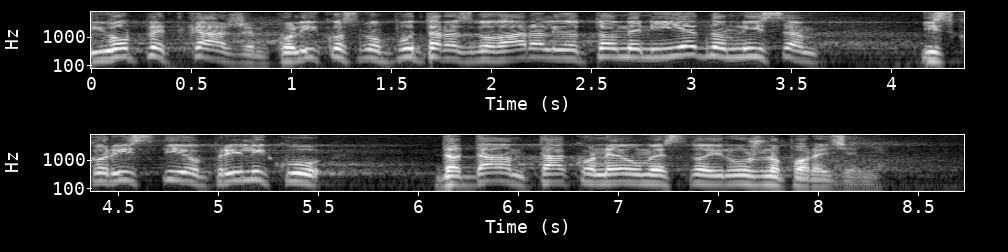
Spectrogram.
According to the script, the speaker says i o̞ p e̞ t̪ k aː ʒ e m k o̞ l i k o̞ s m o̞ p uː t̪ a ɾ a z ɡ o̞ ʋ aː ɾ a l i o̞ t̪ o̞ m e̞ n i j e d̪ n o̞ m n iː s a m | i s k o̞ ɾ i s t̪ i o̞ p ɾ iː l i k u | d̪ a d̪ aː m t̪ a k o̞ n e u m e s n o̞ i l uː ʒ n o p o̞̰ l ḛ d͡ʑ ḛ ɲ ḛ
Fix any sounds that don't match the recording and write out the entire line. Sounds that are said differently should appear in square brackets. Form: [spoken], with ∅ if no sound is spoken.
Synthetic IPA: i o̞ p e̞ t̪ k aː ʒ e m k o̞ l i k o̞ s m o̞ p uː t̪ a ɾ a z ɡ o̞ ʋ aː ɾ a l i o̞ t̪ o̞ m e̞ n i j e d̪ n o̞ m n iː s a m | i s k o̞ ɾ i s t̪ i o̞ p ɾ iː l i k u | d̪ a d̪ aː m t̪ a k o̞ n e u m e s n o̞ i [ɾ] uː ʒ n o p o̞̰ [ɾ] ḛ d͡ʑ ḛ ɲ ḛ

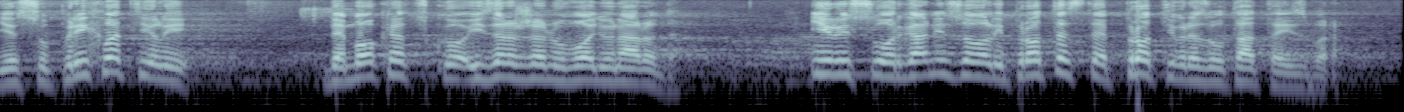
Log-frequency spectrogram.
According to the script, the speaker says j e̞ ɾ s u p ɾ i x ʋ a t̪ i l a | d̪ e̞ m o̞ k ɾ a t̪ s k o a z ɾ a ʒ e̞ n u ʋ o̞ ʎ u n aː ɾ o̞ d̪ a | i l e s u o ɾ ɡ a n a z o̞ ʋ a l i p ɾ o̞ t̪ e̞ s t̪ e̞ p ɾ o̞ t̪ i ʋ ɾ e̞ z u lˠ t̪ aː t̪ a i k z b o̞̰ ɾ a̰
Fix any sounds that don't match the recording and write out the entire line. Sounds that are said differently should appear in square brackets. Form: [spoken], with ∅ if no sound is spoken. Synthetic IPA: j e̞ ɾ s u p ɾ i x ʋ a t̪ i l [i] | d̪ e̞ m o̞ k ɾ a t̪ s k o [i] z ɾ a ʒ e̞ n u ʋ o̞ ʎ u n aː ɾ o̞ d̪ a | i l [i] s u o ɾ ɡ a n [i] z o̞ ʋ a l i p ɾ o̞ t̪ e̞ s t̪ e̞ p ɾ o̞ t̪ i ʋ ɾ e̞ z u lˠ t̪ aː t̪ a i [∅] z b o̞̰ ɾ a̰

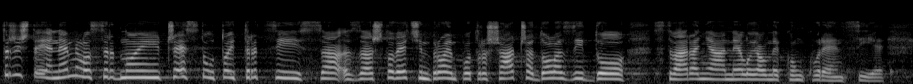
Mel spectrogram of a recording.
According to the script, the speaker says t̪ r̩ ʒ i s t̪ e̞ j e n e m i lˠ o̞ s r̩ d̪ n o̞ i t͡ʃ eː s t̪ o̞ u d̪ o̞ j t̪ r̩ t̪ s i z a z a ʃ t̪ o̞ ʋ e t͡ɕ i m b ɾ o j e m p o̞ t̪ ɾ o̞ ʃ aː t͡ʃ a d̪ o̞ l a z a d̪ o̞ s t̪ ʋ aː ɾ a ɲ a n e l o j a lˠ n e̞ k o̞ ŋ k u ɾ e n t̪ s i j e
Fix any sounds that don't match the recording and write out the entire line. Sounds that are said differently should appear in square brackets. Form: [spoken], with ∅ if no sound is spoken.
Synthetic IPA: t̪ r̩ ʒ i [ʃ] t̪ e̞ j e n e m i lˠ o̞ s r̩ d̪ n o̞ i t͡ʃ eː s t̪ o̞ u [t̪] o̞ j t̪ r̩ t̪ s i [s] a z a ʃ t̪ o̞ ʋ e t͡ɕ i m b ɾ o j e m p o̞ t̪ ɾ o̞ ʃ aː t͡ʃ a d̪ o̞ l a z [i] d̪ o̞ s t̪ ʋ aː ɾ a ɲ a n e l o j a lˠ n e̞ k o̞ ŋ k u ɾ e n t̪ s i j e

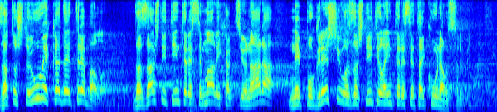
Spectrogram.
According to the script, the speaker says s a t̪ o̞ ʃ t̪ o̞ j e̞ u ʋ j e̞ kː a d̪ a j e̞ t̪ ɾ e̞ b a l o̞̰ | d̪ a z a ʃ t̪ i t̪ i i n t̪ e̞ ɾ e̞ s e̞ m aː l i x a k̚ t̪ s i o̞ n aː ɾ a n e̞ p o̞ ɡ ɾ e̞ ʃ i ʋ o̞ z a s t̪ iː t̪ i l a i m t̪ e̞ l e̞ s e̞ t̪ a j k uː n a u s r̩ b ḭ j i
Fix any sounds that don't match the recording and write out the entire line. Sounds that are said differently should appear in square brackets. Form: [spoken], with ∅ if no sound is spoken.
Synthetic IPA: [z] a t̪ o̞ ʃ t̪ o̞ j e̞ u ʋ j e̞ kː a d̪ a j e̞ t̪ ɾ e̞ b a l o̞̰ | d̪ a z a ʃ t̪ i t̪ i i n t̪ e̞ ɾ e̞ s e̞ m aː l i x a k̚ t̪ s i o̞ n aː ɾ a n e̞ p o̞ ɡ ɾ e̞ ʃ i ʋ o̞ z a [ʃ] t̪ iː t̪ i l a i [n] t̪ e̞ [ɾ] e̞ s e̞ t̪ a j k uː n a u s r̩ b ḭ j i

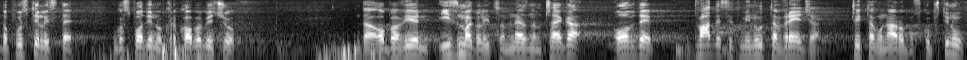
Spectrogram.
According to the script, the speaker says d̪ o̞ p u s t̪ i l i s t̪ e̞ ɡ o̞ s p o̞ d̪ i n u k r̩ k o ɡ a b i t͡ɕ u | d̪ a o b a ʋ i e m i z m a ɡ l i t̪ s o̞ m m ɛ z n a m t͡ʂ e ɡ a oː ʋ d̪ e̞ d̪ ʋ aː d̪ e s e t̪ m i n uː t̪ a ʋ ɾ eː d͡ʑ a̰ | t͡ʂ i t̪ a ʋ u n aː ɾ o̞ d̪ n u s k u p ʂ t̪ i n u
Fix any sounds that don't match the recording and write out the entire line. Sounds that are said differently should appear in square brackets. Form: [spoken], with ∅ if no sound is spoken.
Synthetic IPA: d̪ o̞ p u s t̪ i l i s t̪ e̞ ɡ o̞ s p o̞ d̪ i n u k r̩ k o [b] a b i t͡ɕ u | d̪ a o b a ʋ i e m i z m a ɡ l i t̪ s o̞ m [n] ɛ z n a m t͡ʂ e ɡ a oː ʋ d̪ e̞ d̪ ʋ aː d̪ e s e t̪ m i n uː t̪ a ʋ ɾ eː d͡ʑ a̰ | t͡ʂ i t̪ a ʋ u n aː ɾ o̞ d̪ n u s k u p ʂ t̪ i n u

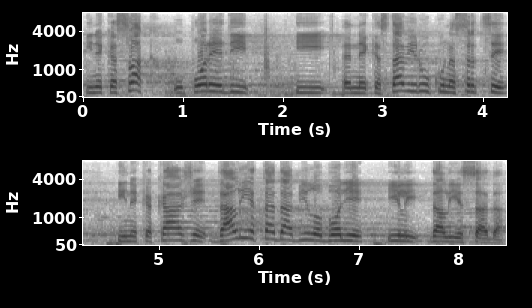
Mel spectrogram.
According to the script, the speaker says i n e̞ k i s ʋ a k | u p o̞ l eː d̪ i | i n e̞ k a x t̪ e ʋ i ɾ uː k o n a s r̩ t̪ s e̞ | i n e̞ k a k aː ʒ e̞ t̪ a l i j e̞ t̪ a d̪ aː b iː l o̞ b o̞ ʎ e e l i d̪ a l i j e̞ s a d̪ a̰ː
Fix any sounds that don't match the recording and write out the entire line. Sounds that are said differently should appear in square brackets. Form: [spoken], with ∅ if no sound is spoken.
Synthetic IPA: i n e̞ k [a] s ʋ a k | u p o̞ [ɾ] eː d̪ i | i n e̞ k a [s] t̪ [a] ʋ i ɾ uː k [u] n a s r̩ t̪ s e̞ | i n e̞ k a k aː ʒ e̞ [d̪] a l i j e̞ t̪ a d̪ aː b iː l o̞ b o̞ ʎ e [i] l i d̪ a l i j e̞ s a d̪ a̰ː

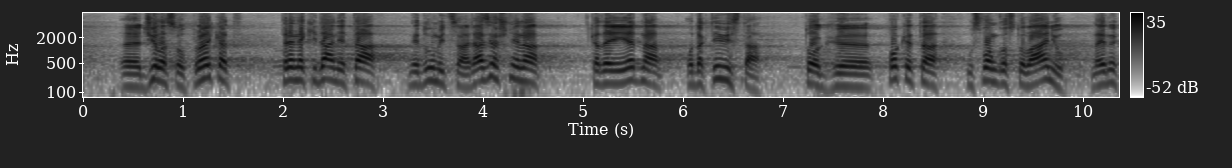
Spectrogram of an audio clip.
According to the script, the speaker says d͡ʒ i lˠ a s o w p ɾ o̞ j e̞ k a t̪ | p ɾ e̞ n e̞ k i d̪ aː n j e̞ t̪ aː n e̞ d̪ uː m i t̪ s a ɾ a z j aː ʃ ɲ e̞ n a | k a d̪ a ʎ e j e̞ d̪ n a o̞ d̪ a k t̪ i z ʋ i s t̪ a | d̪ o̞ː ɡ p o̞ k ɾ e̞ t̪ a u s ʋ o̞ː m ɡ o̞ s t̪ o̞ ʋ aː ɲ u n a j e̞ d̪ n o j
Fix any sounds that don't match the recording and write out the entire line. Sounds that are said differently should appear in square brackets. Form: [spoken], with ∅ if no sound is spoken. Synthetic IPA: d͡ʒ i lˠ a s o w p ɾ o̞ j e̞ k a t̪ | p ɾ e̞ n e̞ k i d̪ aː n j e̞ t̪ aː n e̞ d̪ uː m i t̪ s a ɾ a z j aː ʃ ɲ e̞ n a | k a d̪ a [j] e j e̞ d̪ n a o̞ d̪ a k t̪ i [∅] ʋ i s t̪ a | [t̪] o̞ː ɡ p o̞ k ɾ e̞ t̪ a u s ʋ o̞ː m ɡ o̞ s t̪ o̞ ʋ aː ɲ u n a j e̞ d̪ n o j

